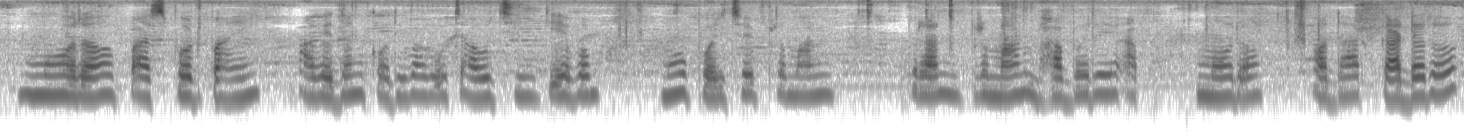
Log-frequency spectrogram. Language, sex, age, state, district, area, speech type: Odia, female, 45-60, Odisha, Sundergarh, rural, spontaneous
